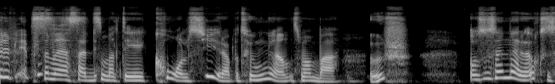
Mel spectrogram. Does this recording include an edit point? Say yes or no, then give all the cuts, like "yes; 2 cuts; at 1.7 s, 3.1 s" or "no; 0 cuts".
yes; 2 cuts; at 0.9 s, 3.6 s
